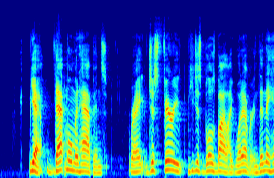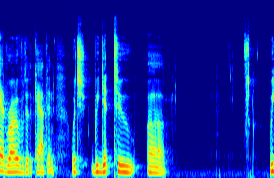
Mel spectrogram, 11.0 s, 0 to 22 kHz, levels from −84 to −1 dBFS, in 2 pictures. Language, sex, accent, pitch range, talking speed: English, male, American, 135-155 Hz, 155 wpm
